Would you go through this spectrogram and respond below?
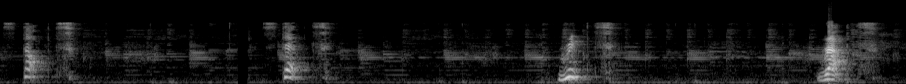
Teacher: Ed after p sounds t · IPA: /stɒpt/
